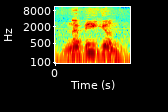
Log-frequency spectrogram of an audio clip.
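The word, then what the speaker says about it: نبیون: ہوتے ہی وہ ہے نبی یون اصل تلفظ ہے نبی یون عربی کا اور اس کا معنی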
